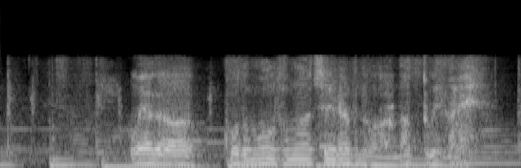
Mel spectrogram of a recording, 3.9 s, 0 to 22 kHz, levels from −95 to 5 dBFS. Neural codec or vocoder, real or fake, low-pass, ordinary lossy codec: codec, 44.1 kHz, 7.8 kbps, Pupu-Codec; fake; 5.4 kHz; none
